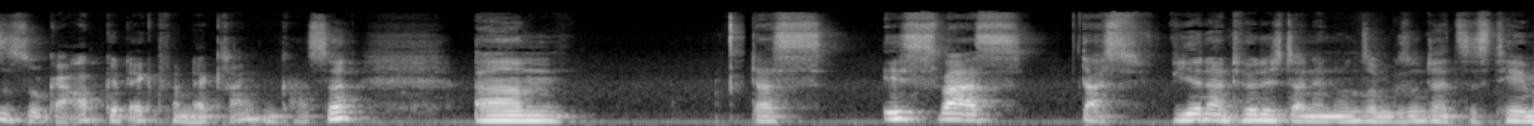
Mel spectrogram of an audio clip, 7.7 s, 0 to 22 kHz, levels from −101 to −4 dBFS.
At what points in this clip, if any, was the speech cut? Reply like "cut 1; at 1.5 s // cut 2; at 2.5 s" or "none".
cut 1; at 3.7 s // cut 2; at 5.3 s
